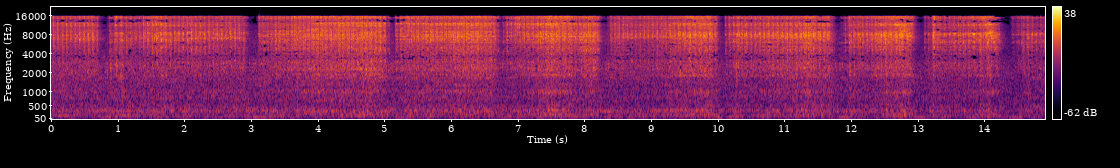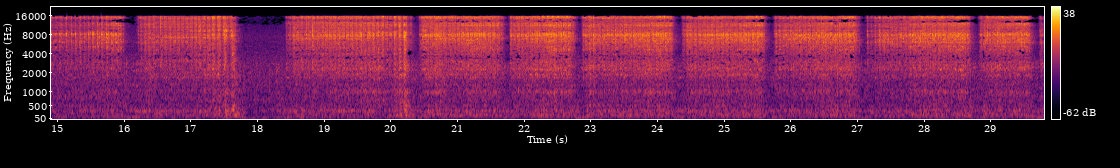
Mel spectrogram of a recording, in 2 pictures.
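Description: Wood lathe spinning a wood-and-blue-epoxy blank while a hand-held turning tool cuts it: a steady scraping hiss of the tool against the spinning surface over the lathe's running, breaking off briefly every second or two.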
